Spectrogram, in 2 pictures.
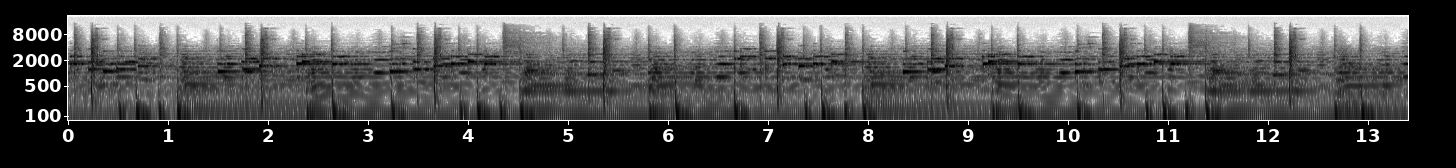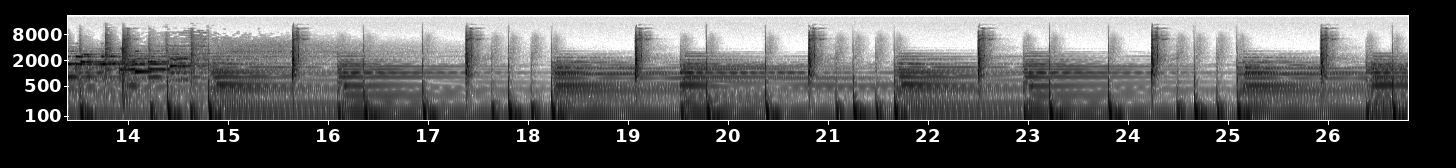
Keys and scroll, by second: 1.3 Return, 1.4-2.8 typing, 7.0 Escape, 8.1 space, 9.8 space, 21.6 a.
